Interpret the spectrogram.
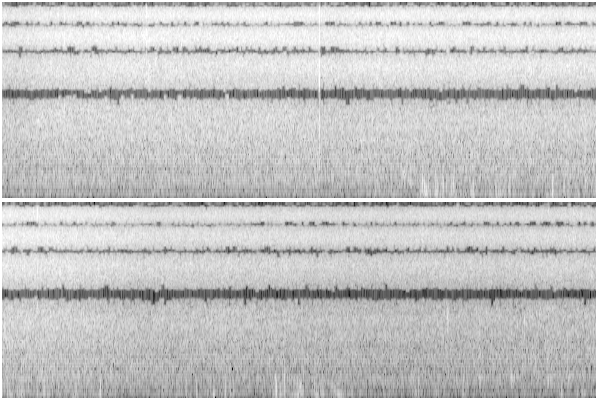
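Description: Heavy hurricane rain from a passing rain band, a dense steady hiss of rain falling on the street, lawn and trees, easing a little after about nine seconds.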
